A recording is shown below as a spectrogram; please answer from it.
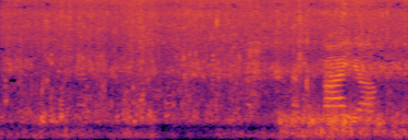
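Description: Wind buffeting the microphone, a flickering low rumble over steady outdoor noise, with a short drawn-out voiced 'oh' near the end.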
